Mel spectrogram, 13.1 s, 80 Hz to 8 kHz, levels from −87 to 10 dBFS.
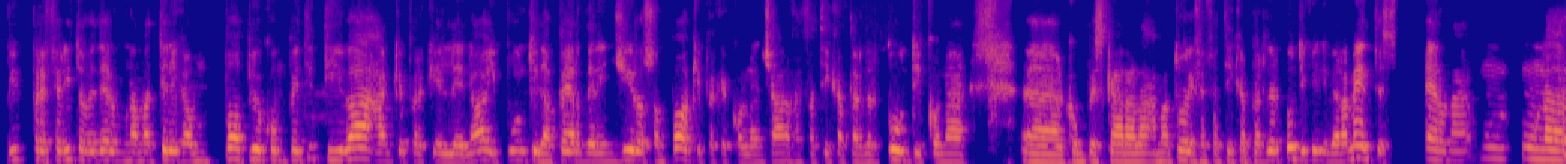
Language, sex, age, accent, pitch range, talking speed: Italian, male, 20-39, native, 145-170 Hz, 200 wpm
